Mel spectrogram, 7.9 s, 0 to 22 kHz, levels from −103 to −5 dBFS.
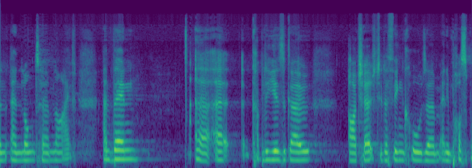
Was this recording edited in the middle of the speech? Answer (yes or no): no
